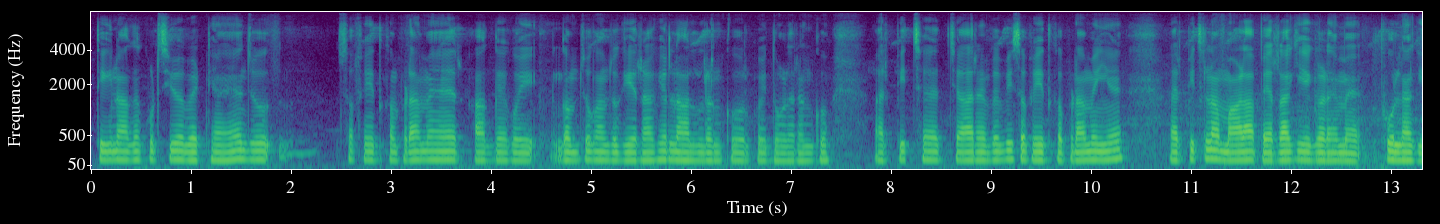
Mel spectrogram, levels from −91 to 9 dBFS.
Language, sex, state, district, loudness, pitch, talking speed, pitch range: Hindi, male, Rajasthan, Churu, -18 LUFS, 115 Hz, 210 wpm, 110-120 Hz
